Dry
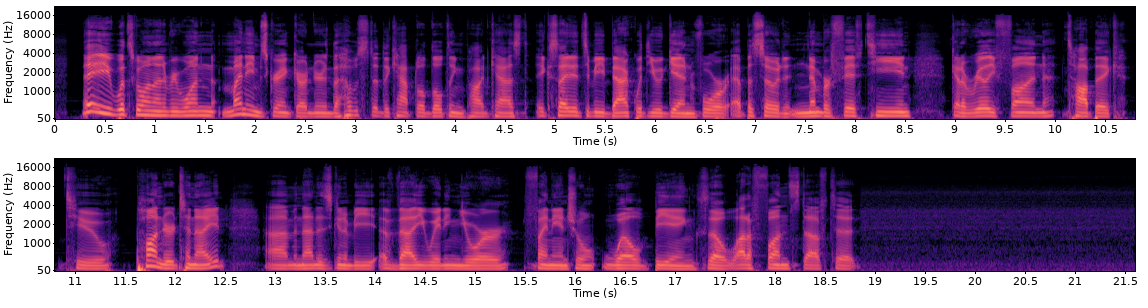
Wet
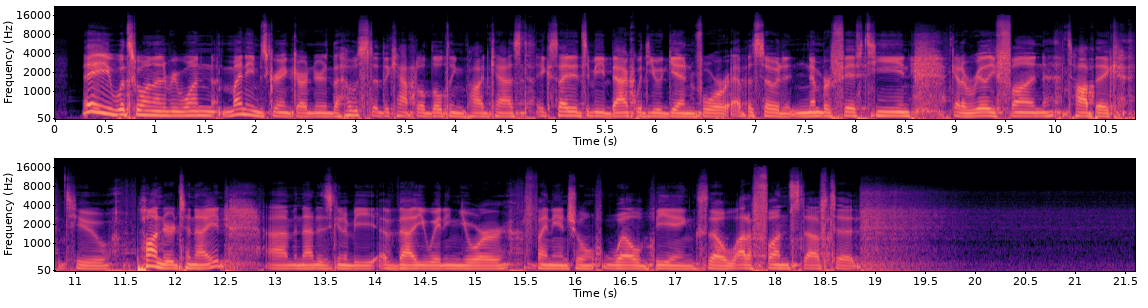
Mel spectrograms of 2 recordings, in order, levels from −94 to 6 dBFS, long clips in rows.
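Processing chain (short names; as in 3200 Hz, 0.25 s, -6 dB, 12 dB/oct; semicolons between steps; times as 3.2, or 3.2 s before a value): in parallel at -5 dB: soft clip -18 dBFS, distortion -13 dB; on the sum: air absorption 130 m; sustainer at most 26 dB/s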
